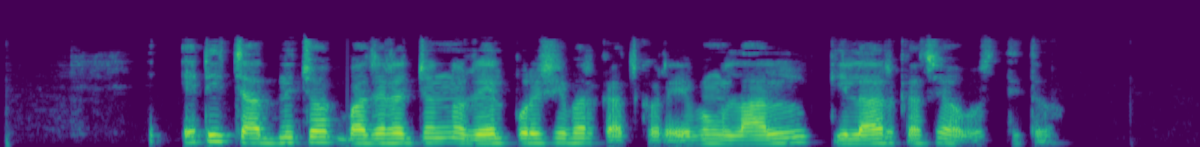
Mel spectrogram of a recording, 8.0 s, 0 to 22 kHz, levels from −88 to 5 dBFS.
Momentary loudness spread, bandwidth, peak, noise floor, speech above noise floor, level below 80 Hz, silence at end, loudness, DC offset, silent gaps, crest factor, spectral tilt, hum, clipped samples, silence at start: 9 LU; 7.6 kHz; -2 dBFS; -76 dBFS; 60 dB; -60 dBFS; 1 s; -16 LUFS; under 0.1%; none; 16 dB; -5.5 dB/octave; none; under 0.1%; 1.25 s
